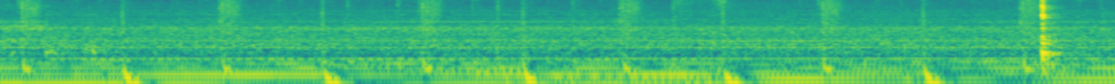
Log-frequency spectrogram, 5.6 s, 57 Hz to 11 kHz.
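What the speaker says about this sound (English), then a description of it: "this thing is not quiet. The fan on this is pretty loud, as you can hear." The cooling fan of a Creality Halot-Mage 8K resin 3D printer gives a constant, fairly loud whooshing hum close by, with a few faint clicks and a single sharp tap near the end.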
